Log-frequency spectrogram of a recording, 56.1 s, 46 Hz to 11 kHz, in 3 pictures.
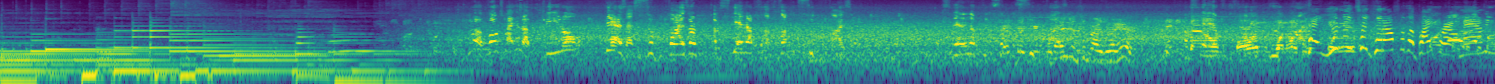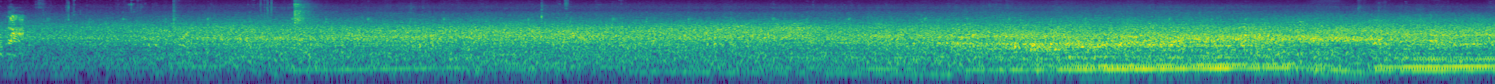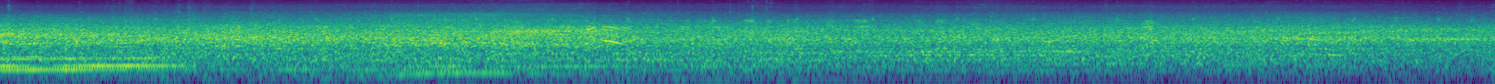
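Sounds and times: bus engine idling: 0.0 - 19.5.

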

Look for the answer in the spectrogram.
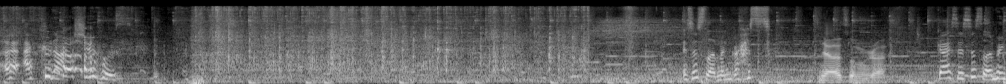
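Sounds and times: shopping cart rattling: 1.8 - 5.9.

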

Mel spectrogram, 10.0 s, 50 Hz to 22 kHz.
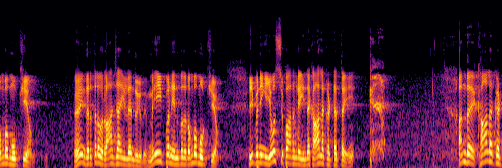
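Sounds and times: man clearing his throat: 7.4 - 7.9.

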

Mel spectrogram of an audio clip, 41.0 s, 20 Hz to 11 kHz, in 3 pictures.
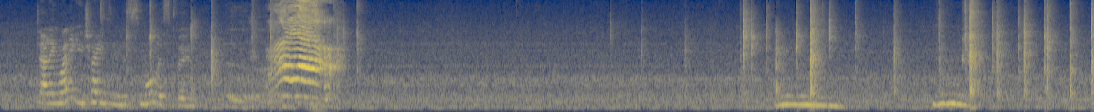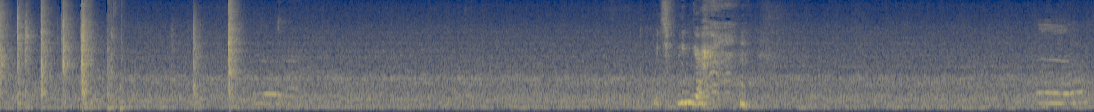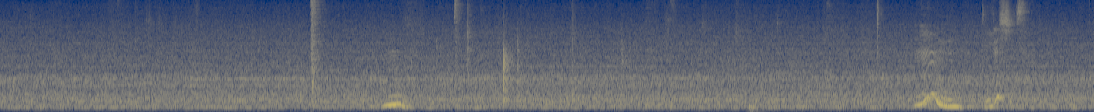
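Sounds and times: person humming: 2.8 - 3.5, 9.7 - 10.6, 32.1 - 32.6.

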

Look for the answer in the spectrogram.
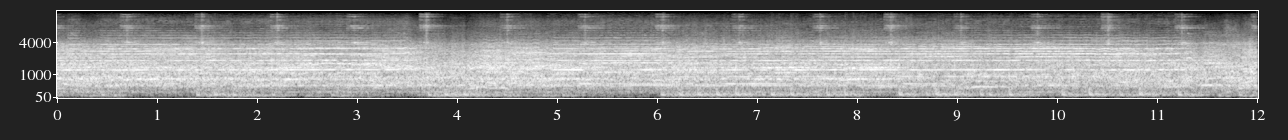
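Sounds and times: devotional chanting: 0.0 - 12.0
regular percussion beat: 0.0 - 12.0.

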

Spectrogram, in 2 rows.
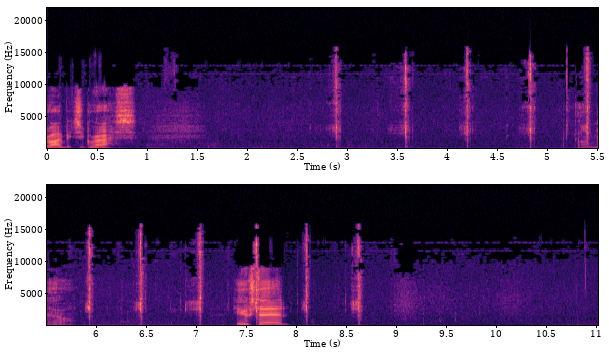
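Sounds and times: lighter flint wheel clicks: 2.8 - 8.7.

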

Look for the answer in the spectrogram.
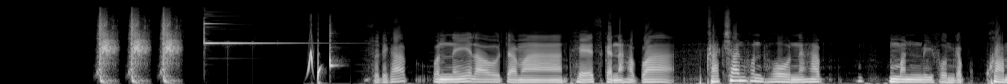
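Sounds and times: bell-like ding: 2.0 - 3.7.

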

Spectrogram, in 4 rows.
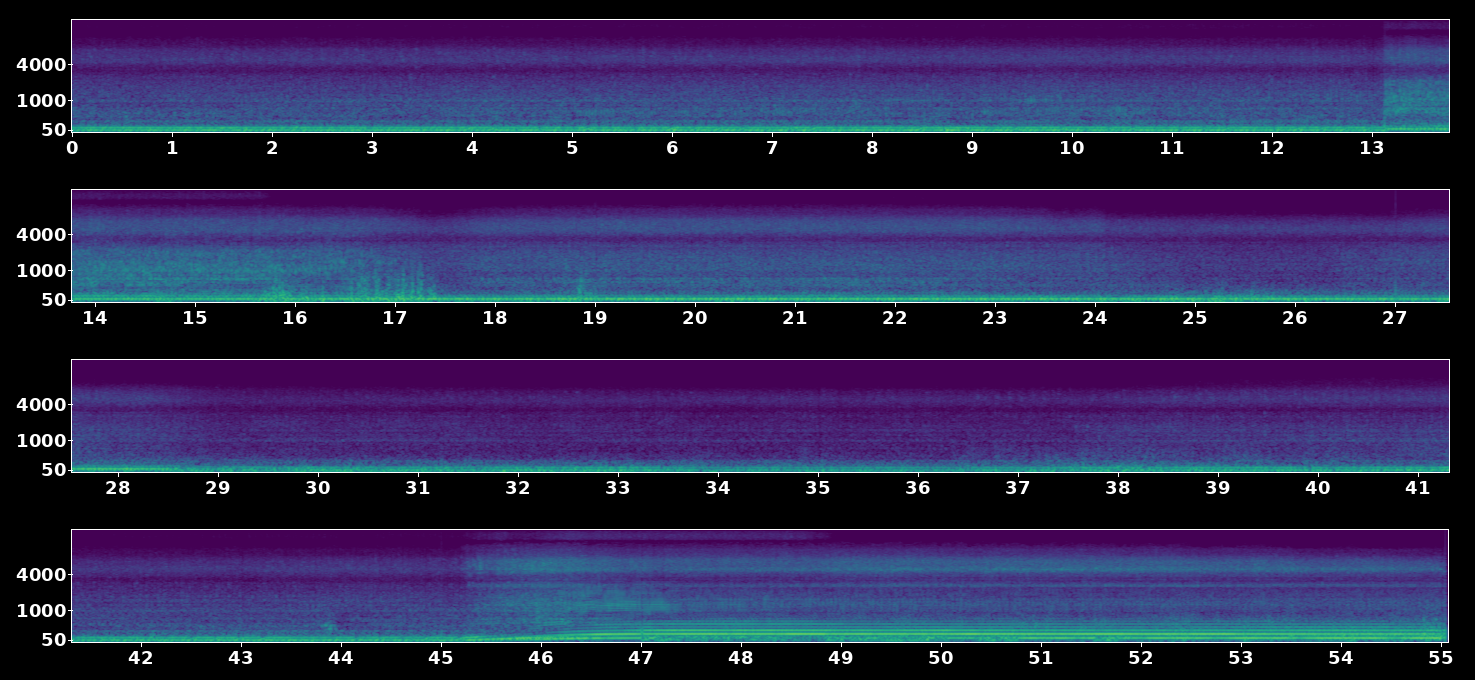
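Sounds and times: light aircraft engine and propeller: 0.0 - 55.0.

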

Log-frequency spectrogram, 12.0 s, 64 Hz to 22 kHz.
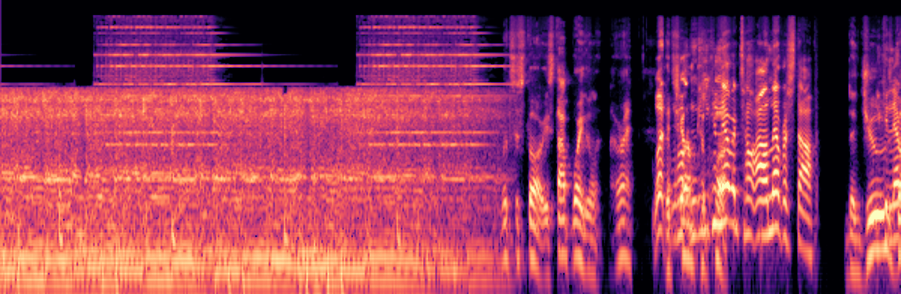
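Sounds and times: theme music: 0.0 - 7.0
telephone ringtone: 1.2 - 3.7, 4.8 - 6.9.

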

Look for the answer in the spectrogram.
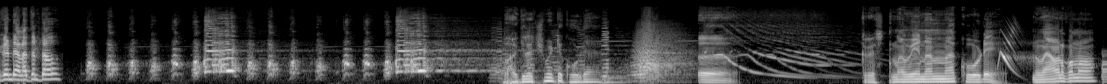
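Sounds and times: hen clucking: 0.8 - 6.9.

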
